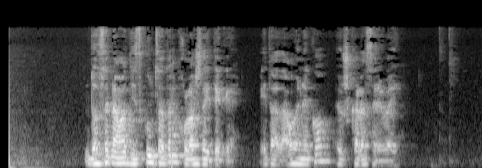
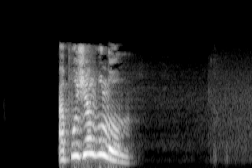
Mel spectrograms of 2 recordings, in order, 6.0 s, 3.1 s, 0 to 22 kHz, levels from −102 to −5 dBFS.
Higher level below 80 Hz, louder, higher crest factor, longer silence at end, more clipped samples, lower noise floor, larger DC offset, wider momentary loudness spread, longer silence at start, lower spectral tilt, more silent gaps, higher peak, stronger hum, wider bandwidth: first, -50 dBFS vs -64 dBFS; about the same, -17 LUFS vs -15 LUFS; about the same, 18 dB vs 18 dB; second, 1.1 s vs 1.55 s; neither; second, -61 dBFS vs -75 dBFS; neither; first, 22 LU vs 12 LU; second, 0.1 s vs 0.75 s; first, -6 dB/octave vs -3 dB/octave; neither; about the same, 0 dBFS vs -2 dBFS; neither; first, 11.5 kHz vs 7.8 kHz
